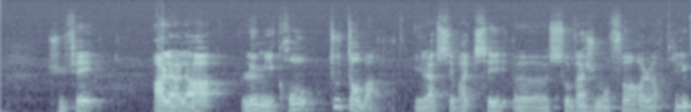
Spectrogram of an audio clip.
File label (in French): micro tout bas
